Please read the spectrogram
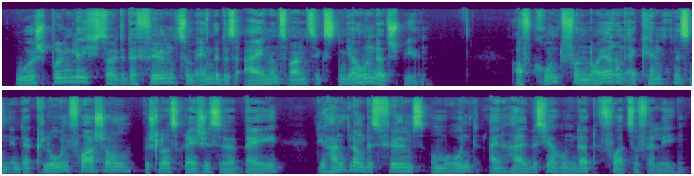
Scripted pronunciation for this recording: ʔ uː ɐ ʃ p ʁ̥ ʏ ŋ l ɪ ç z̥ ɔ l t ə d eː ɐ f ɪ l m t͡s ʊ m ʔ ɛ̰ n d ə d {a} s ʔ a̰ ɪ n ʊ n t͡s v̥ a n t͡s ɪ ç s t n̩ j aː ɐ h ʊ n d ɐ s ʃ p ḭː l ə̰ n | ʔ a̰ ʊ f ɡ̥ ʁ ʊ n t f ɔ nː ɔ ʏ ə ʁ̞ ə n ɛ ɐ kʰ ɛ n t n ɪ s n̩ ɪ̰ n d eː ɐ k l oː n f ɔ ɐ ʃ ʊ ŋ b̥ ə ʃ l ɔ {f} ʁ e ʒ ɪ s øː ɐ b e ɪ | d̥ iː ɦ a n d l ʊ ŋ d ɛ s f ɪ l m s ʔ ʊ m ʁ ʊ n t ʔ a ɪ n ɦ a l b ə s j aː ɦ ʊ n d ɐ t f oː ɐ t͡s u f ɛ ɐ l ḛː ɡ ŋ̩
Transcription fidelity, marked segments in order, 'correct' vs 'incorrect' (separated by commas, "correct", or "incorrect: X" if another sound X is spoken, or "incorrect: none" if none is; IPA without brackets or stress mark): incorrect: ɛ, incorrect: s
